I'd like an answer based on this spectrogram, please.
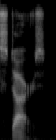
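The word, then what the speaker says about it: SSARS: Then there are statements on standards for accounting and review services or SRS often pronounced STARS.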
